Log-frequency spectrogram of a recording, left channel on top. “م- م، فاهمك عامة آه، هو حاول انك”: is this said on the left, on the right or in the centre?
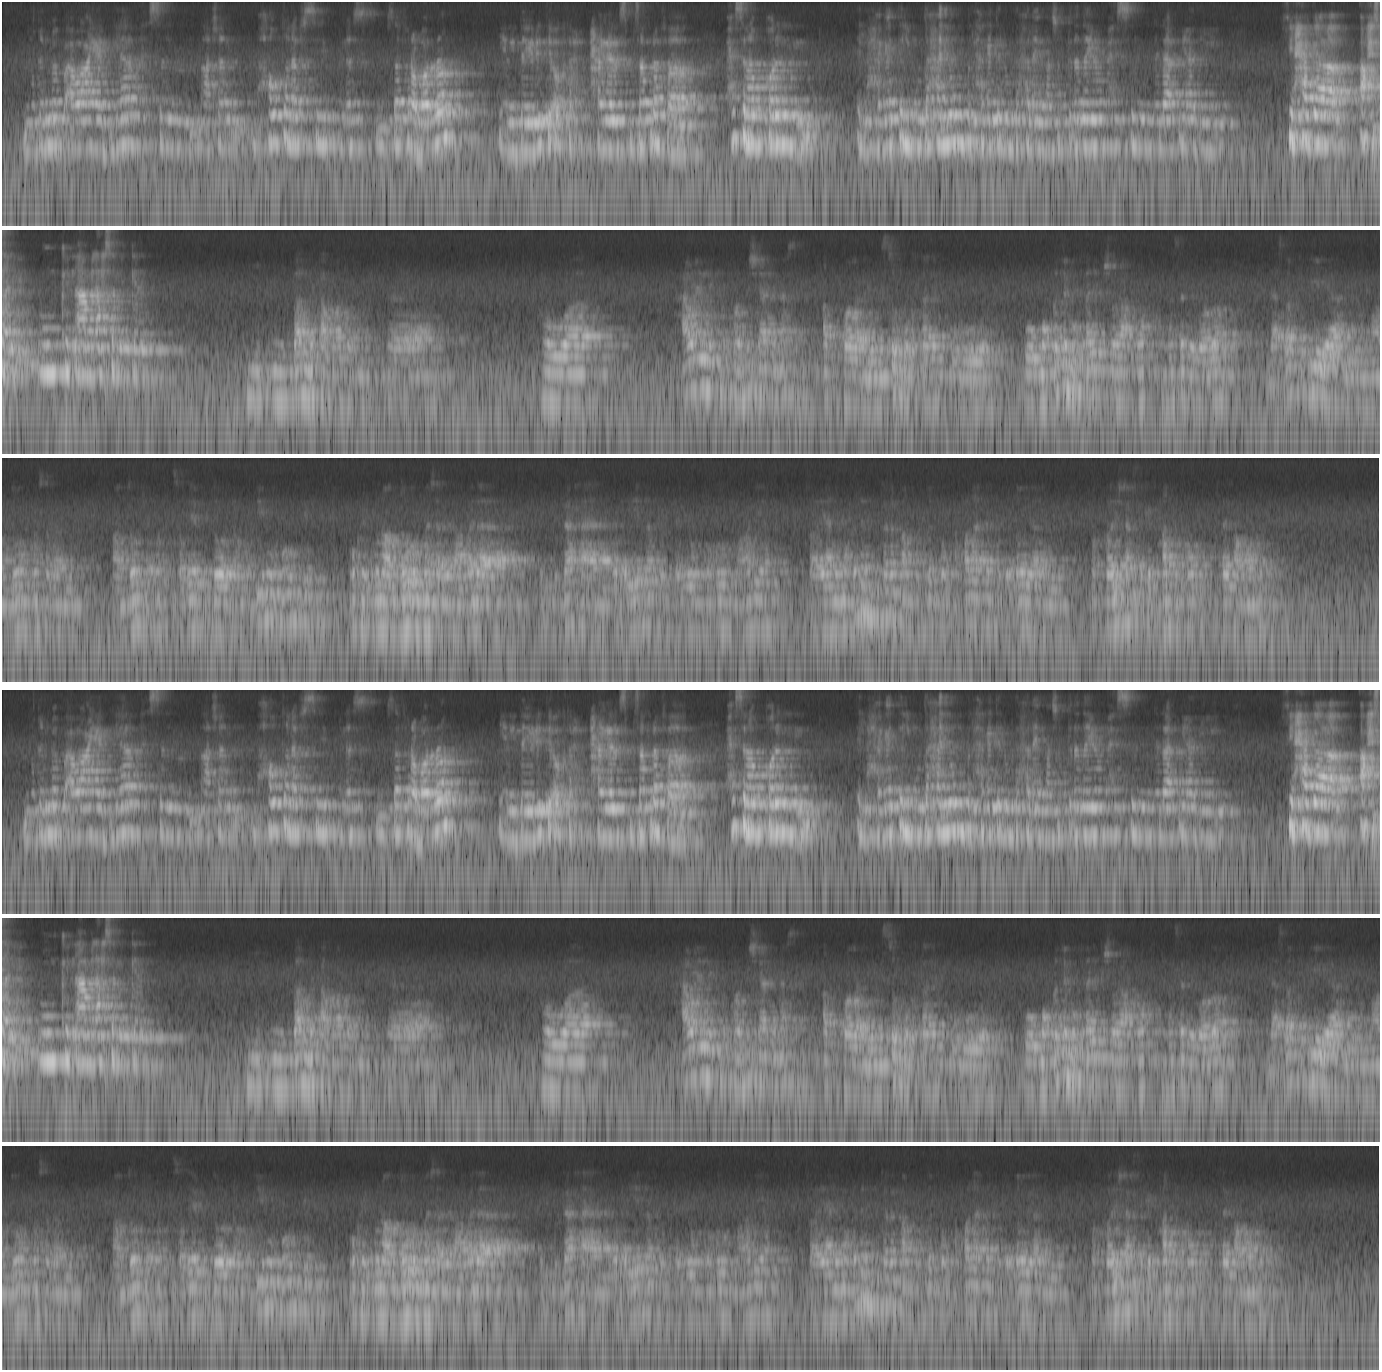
Left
